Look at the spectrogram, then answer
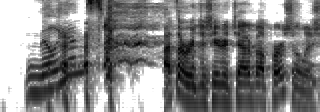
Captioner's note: laughs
